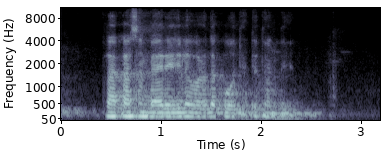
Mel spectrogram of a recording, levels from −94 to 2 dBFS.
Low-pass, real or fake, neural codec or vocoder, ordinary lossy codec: 9.9 kHz; real; none; Opus, 16 kbps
